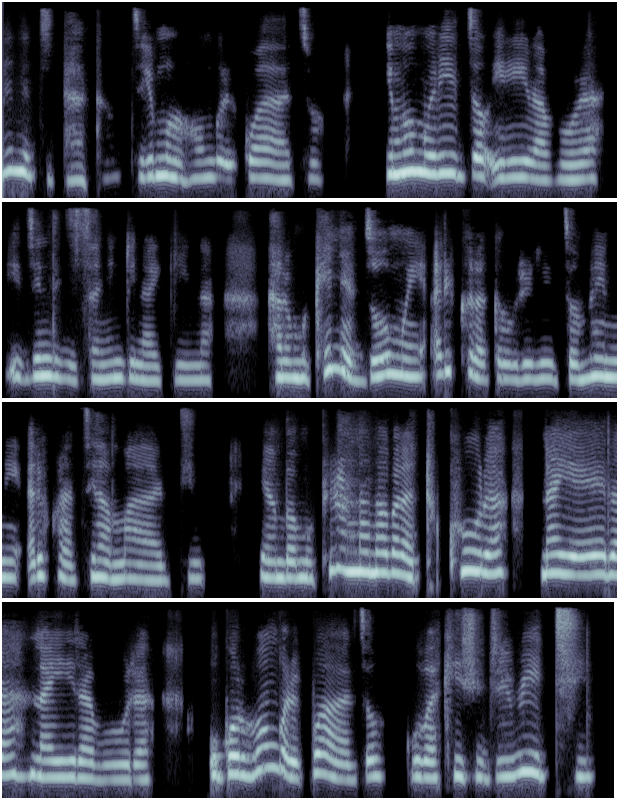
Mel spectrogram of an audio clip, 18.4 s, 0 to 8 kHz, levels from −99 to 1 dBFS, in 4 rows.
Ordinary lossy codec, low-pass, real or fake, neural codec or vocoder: MP3, 64 kbps; 7.2 kHz; fake; codec, 16 kHz, 2 kbps, X-Codec, HuBERT features, trained on balanced general audio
